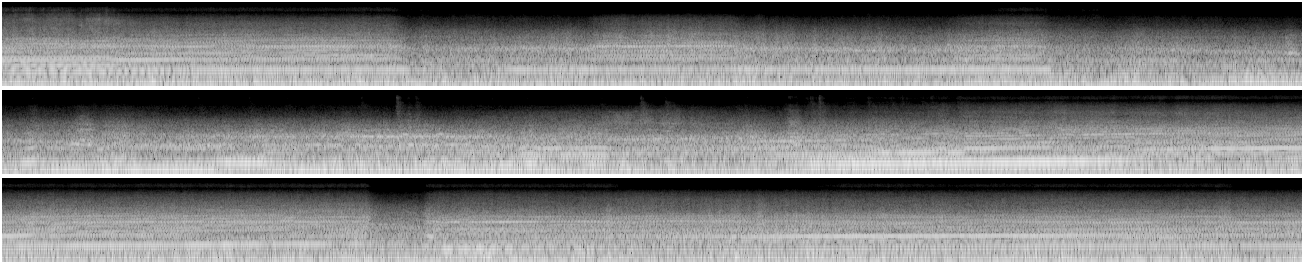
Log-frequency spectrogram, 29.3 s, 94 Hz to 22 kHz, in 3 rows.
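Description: BMW E36 race car's engine heard from inside its cabin at racing speed. The note climbs, drops and wavers low around the middle as the car slows through a corner, then climbs hard again with a quick gear-change break just past twenty-two seconds.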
